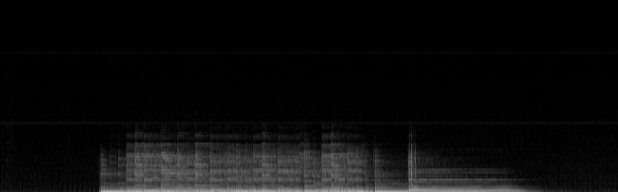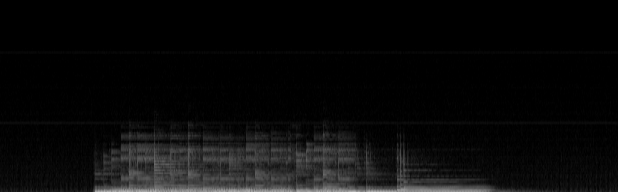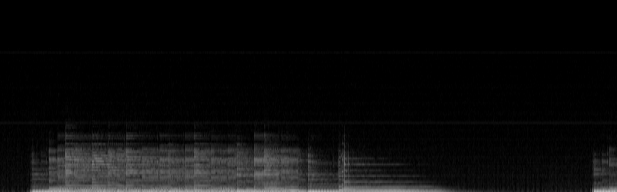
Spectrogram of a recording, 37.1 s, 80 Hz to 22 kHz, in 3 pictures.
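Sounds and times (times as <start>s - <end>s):
clean electric guitar through split mini humbucker pickup: 2.0s - 11.1s, 14.2s - 23.2s, 25.3s - 34.3s, 36.5s - 37.0s.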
